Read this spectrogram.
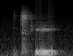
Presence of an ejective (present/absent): present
